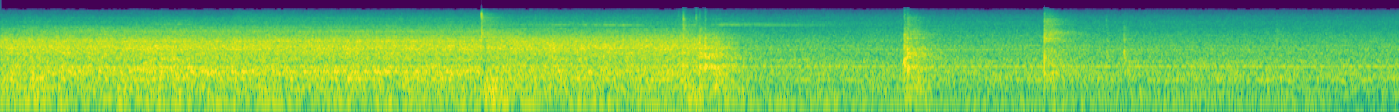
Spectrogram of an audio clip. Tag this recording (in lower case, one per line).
lathe spinning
